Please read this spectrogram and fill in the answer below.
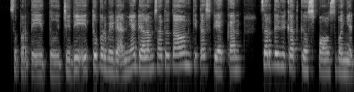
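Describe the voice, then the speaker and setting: Fairly quick and fairly high, a woman's dark, mellow tone comes with lively intonation. The background is quiet. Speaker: teacher association organizer hosting webinar. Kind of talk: webinar opening remarks.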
